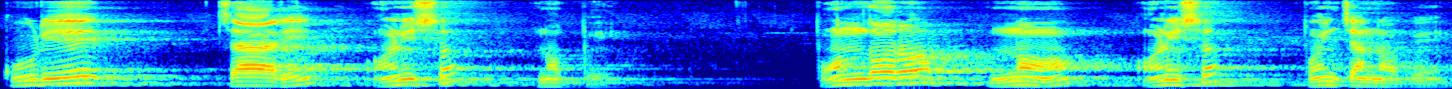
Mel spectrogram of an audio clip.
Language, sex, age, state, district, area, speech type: Odia, male, 30-45, Odisha, Kandhamal, rural, spontaneous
